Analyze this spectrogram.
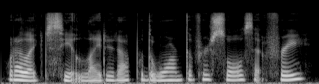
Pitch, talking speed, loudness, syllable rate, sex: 200 Hz, 300 wpm, -17 LUFS, 5.7 syllables/s, female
